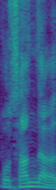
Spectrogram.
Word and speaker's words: 호산나: 구원하소서 나아가 이제입니다 오시아나 이것을 빠르게 발음하며 호산나가 되겠죠 호산나는 이제 구원하소서라는 이런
